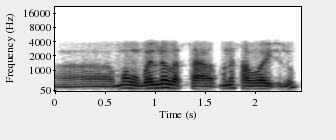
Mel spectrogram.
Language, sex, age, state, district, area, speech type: Assamese, male, 18-30, Assam, Sonitpur, rural, conversation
